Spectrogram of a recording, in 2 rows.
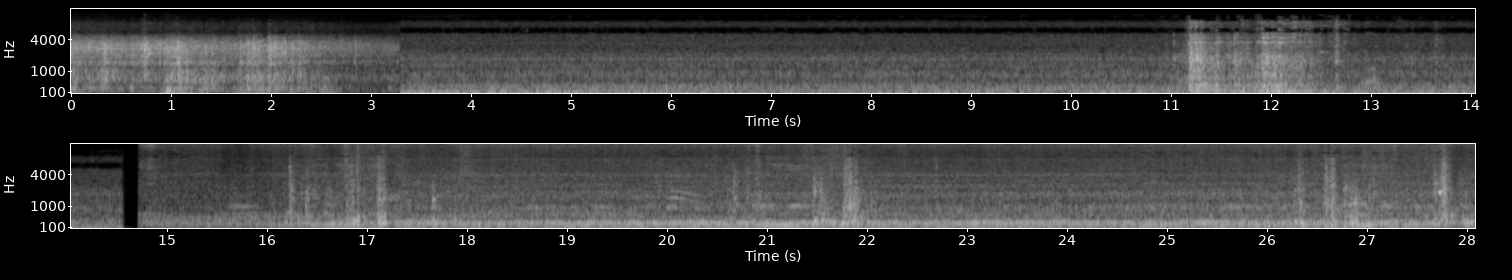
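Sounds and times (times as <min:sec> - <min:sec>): engine with scattered knocks: 0:00.0 - 0:03.0, 0:10.9 - 0:14.2, 0:16.1 - 0:18.1, 0:20.0 - 0:23.6, 0:24.7 - 0:28.0
loud clatter of impacts: 0:00.0 - 0:03.2, 0:11.0 - 0:12.9
heavy vehicle engine running: 0:03.2 - 0:28.0.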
